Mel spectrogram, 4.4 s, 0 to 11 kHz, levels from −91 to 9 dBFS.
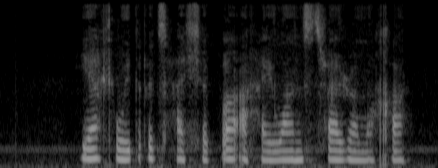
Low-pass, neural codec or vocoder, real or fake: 9.9 kHz; vocoder, 22.05 kHz, 80 mel bands, WaveNeXt; fake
